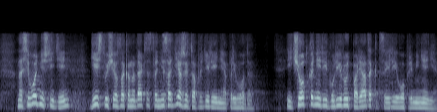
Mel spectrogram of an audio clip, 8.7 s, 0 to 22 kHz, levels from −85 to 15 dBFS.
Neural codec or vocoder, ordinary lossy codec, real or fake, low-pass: codec, 16 kHz, about 1 kbps, DyCAST, with the encoder's durations; AAC, 32 kbps; fake; 7.2 kHz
